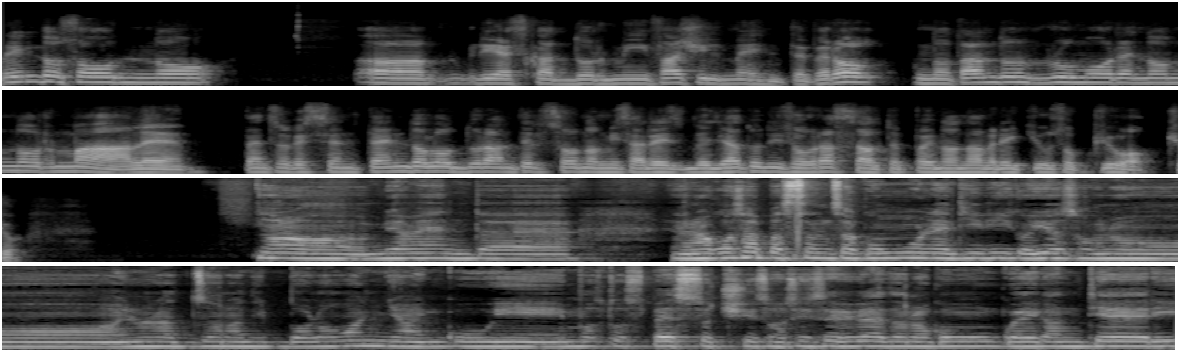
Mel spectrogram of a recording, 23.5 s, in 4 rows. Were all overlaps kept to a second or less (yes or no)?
yes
